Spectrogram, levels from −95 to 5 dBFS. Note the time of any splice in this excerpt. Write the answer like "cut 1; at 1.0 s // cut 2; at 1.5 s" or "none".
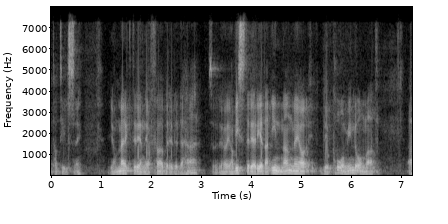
cut 1; at 3.1 s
